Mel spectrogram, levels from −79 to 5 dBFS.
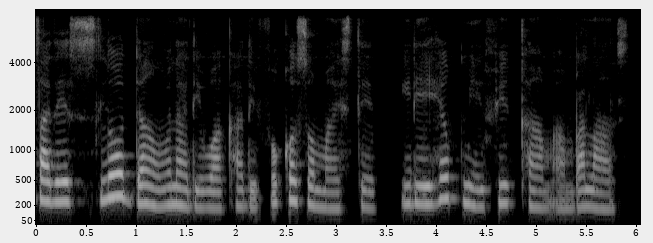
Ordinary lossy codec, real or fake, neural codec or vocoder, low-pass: none; real; none; 7.2 kHz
